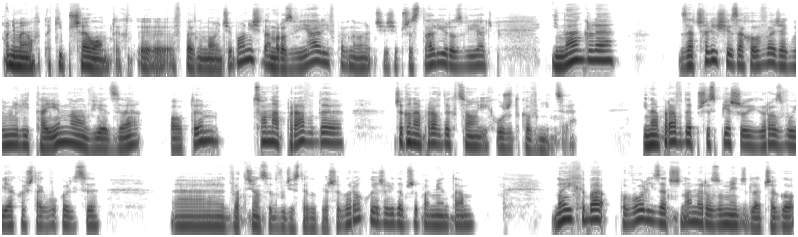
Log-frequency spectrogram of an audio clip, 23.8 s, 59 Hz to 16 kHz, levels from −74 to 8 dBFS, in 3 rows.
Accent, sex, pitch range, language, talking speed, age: native, male, 115-145 Hz, Polish, 150 wpm, 30-49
